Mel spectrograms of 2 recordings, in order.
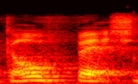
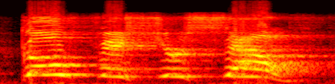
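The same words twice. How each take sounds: First: Said in the usual way. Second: High, drawn-out mock yell; angry shout. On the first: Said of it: "Brain's like". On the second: Francine retorts to Brain at cards, furious mock shout. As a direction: shout it back, far higher and louder.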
